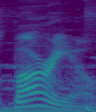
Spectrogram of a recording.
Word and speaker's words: barrio: However, this is probably misspelled on purpose, as in Mexican and Chicano Spanish dialects the sound of B and V are basically pronounced the same way.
